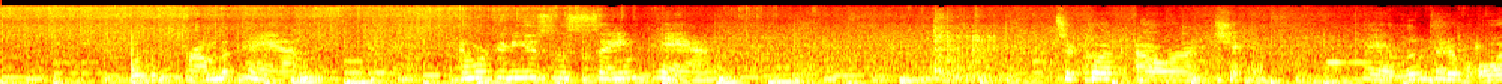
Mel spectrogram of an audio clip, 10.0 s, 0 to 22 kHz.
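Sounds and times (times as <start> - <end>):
background music: 0.0 - 10.0
vegetables sizzling in a skillet: 0.0 - 10.0.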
